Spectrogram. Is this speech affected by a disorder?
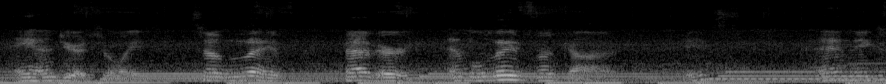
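Yes: ALS; episode of waking unable to breathe, emergency care.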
